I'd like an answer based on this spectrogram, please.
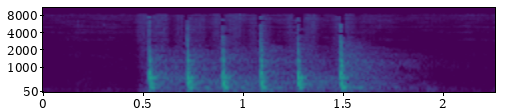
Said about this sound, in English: Jesus is knocking at the door.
